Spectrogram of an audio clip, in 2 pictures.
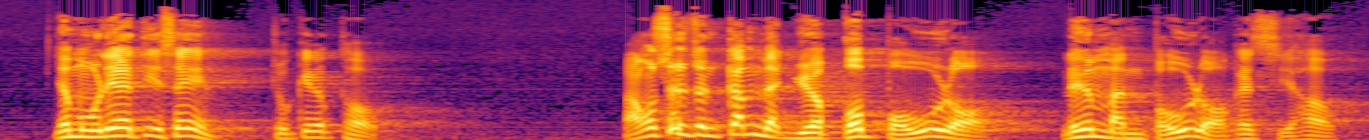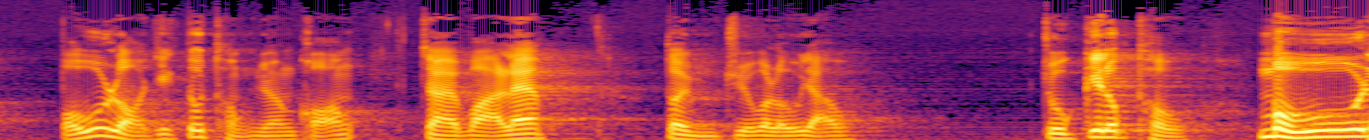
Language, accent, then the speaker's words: Cantonese; China; 我们中国人都很现实的，是不是？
